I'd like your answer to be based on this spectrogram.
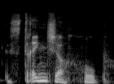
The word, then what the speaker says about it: Stranger Hope: Strang, Stranger Hope. Das ist wichtig, die Betonung Strange, ist wichtig. Stranger.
